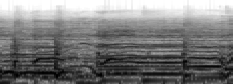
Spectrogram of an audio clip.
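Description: Live rock band playing a song: electric guitars, keyboard and drums keeping a steady beat, with a singer's voice bending and wavering over them.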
